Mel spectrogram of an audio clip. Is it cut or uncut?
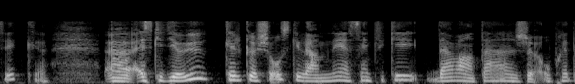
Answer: uncut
